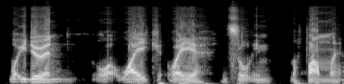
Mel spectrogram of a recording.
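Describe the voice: A man puts on a character voice in a Liverpool accent, raspy and fairly low-pitched. His delivery is monotone and flat, at a moderate pace. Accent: Liverpudlian.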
